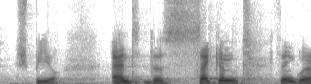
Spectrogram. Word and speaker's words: Spiel: As you can see down here, for example, the first task was to learn the English voices, the proper German pronunciation of Spiel, not to say Spiel, but Spiel.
